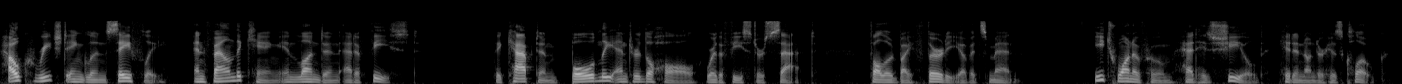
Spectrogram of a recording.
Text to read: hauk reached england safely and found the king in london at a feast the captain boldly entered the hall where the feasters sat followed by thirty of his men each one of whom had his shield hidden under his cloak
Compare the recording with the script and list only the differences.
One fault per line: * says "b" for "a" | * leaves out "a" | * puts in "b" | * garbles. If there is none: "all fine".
* says "its" for "his"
